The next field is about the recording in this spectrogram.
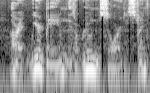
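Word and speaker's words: Wyrdbane: I mean, not Wordbane. Sorry, I know I call it Word, but it's actually pronounced Weird, and it sounds like Alright, Weirdbane is a rune sword,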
